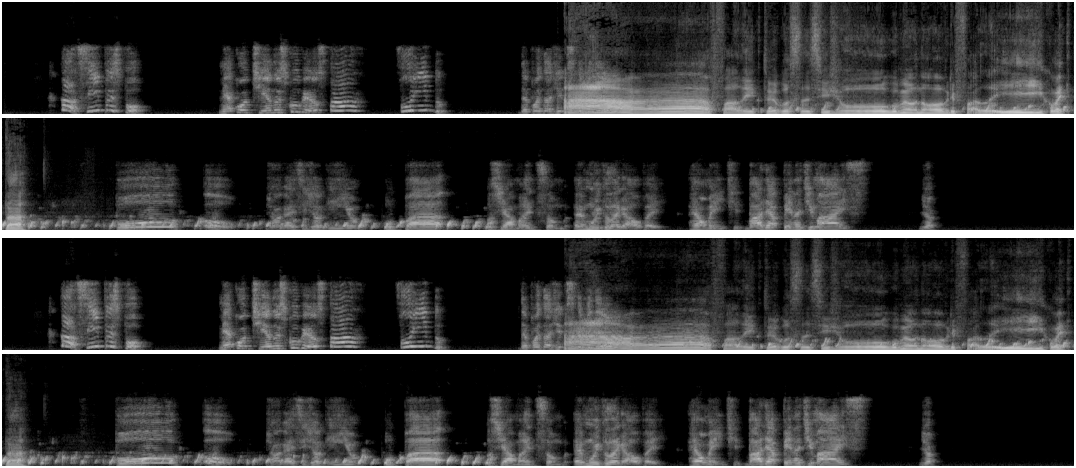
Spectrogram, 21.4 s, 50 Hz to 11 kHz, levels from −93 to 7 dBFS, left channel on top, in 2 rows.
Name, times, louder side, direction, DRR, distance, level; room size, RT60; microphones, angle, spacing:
voice 1, 0.6-1.4 2.2-3.6 4.0-4.4 5.2-6.1 11.9-13.0 13.4-15.2 15.6-17.3 17.6-19.3 19.9-20.0, right 2 dB, 50° right, 1.5 m, -33 dB
voice 2, 5.6-11.0, left 5 dB, 30° left, 0.3 m, -25 dB
sound 1, 6.5-15.6, right 2 dB, 25° right, 0.7 m, -35 dB
3.0 x 2.6 x 2.7 m
head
